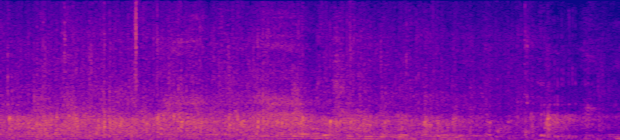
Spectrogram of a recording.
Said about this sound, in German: Darf ich? Gerne Applaus.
